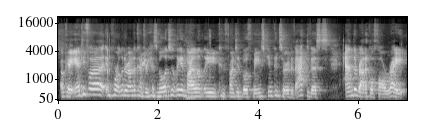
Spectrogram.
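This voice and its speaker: A woman's voice: medium pitch, fast talker, a bit bright. A woman with a dry, sarcastic manner, reading a book aloud and adding casual commentary. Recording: roomy echo, faint noise.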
